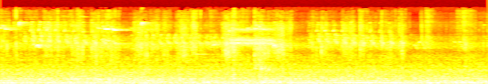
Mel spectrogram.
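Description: Outdoor ambience: birds chirping now and then, with short high calls, over a faint, steady low hum.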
